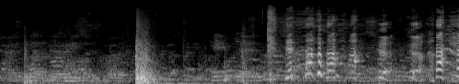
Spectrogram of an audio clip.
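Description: A sudden loud crash and clatter as someone topples backwards in a chair, followed by people laughing and chattering.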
